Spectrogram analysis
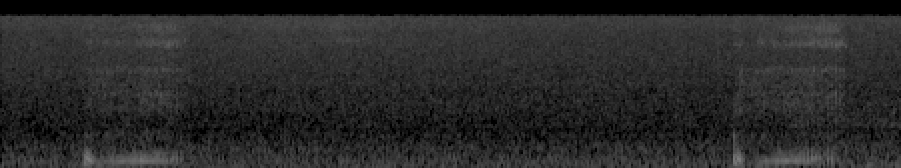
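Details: Sleeping cat snoring deeply, two low, soft rasping snores about four seconds apart, each a brief breathy onset followed by a short droning rattle, over quiet room hiss.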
